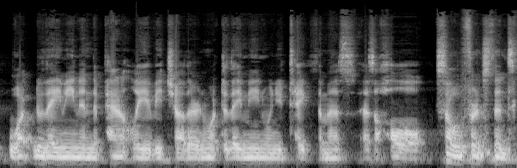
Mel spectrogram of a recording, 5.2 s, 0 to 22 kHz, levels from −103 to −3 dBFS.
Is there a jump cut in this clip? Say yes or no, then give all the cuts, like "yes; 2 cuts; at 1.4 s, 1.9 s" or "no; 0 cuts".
no; 0 cuts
